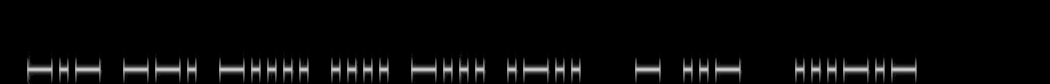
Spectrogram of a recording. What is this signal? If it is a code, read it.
Morse code, heard as a keyed tone, about 15 wpm, 700 Hz. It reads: KG6HBL TU <SK>
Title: Practice QSO - Exchange 4 - Ending - 15wpm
